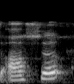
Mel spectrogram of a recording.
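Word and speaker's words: Asok: these, you'll see that I believe his name is Ashok. That's what I think the Gilbert creator has said the pronunciation is.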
